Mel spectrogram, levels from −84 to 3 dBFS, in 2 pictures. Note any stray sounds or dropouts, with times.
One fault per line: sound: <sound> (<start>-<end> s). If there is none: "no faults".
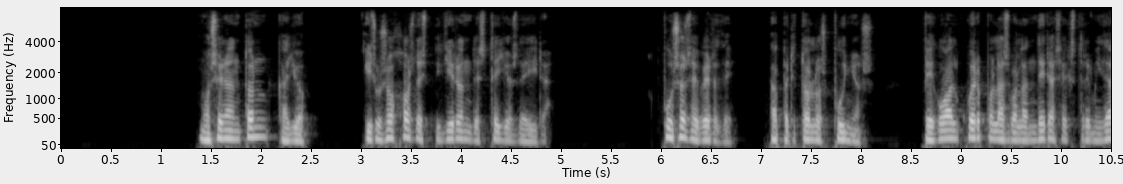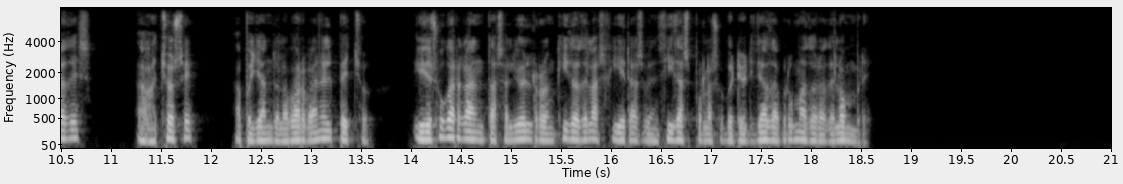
no faults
